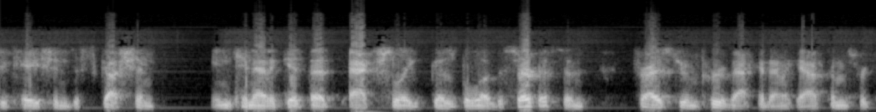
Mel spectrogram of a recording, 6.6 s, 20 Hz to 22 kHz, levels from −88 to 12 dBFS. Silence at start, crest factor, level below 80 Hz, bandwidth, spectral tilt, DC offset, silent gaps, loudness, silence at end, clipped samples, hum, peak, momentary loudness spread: 0 s; 12 dB; -50 dBFS; 13.5 kHz; -5.5 dB/octave; under 0.1%; none; -12 LUFS; 0.05 s; 0.5%; none; 0 dBFS; 9 LU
